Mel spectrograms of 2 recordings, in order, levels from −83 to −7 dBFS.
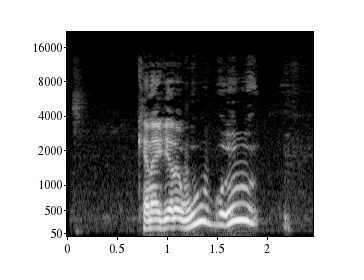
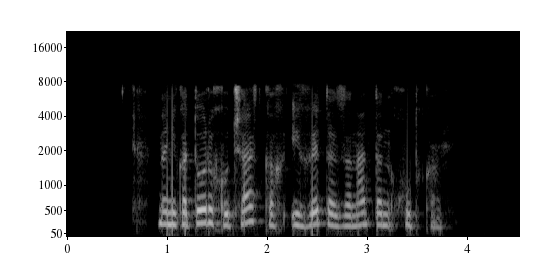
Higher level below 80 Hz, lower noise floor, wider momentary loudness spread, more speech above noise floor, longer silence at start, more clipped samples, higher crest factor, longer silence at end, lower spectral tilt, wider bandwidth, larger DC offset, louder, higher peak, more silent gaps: first, -62 dBFS vs -70 dBFS; second, -54 dBFS vs under -90 dBFS; second, 8 LU vs 20 LU; second, 39 dB vs over 54 dB; about the same, 0.7 s vs 0.7 s; neither; about the same, 16 dB vs 18 dB; second, 0.25 s vs 0.75 s; first, -6 dB/octave vs -4.5 dB/octave; first, 12.5 kHz vs 8 kHz; neither; first, -16 LUFS vs -36 LUFS; first, -2 dBFS vs -20 dBFS; neither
